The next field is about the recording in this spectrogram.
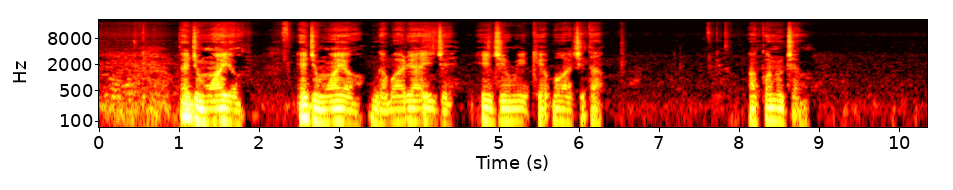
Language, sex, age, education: Igbo, male, 30-45, tertiary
